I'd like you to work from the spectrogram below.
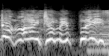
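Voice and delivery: high, tearful plea; pleading. Acted. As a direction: beg him through tears. Daughter begs her father.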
